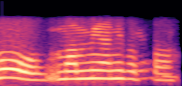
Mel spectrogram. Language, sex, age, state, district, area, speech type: Marathi, female, 18-30, Maharashtra, Akola, rural, conversation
